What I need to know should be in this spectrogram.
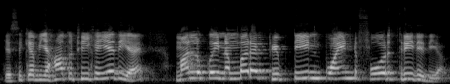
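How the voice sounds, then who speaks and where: A male physics teacher, giving a chatty, informal online lecture in which he reads rules out slowly and then explains them with joking asides. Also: extremely high pitch, animated, highs cut off.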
